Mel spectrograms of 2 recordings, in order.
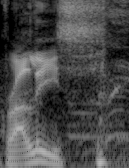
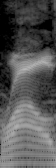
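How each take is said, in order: First: The name is said with Spanish-style sounds. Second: The name is said with plain English sounds. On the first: "you could be from Spain. ... it'd be like Ralease" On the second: "Instead of Rawls"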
